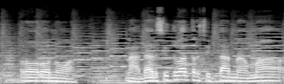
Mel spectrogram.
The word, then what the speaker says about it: Roronoa: tahun 1600-an frcoa lolone kalau diserap ke dalam bahasa Jepang pengucapannya itu jadi Roronoa Nah dari situlah tercipta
